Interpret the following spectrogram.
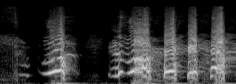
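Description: A man laughing hard in several loud, high-pitched bursts that start about half a second in.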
